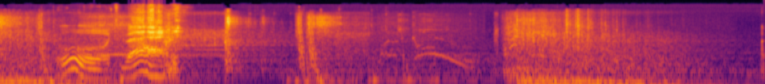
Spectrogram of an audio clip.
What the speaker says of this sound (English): Wonder what happens if I shoot a guy with a trip mine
